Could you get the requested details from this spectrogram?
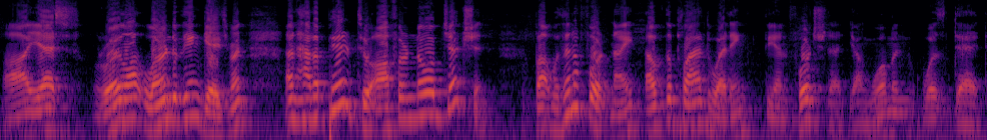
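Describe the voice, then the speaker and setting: A man's voice: mid-range voice, sing-song. A man playing a courteous, earnest Victorian doctor who tells events formally and dramatically in an old-time radio mystery. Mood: ominous. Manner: formal, measured, dramatic storytelling. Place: theatre stage, live radio play performance.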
